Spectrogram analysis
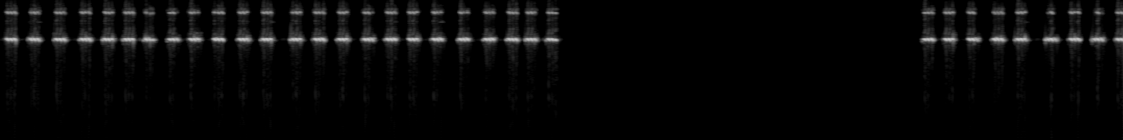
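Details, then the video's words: A cricket calls in a rapid train of brief, high chirps, roughly four per second, for over five seconds. It falls silent for nearly four seconds, then resumes the identical pulsing rhythm. "Suara Jangkrik"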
